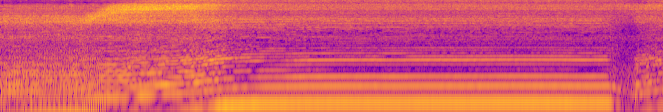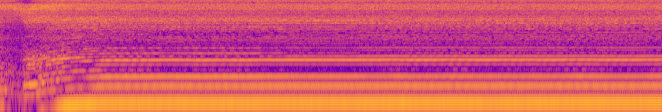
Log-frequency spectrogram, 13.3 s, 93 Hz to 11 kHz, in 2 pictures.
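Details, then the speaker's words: 30-year-old Stihl FS56 curved-shaft two-stroke string trimmer, restarted after the choke killed it: settles from a brief rev into a steady, even buzzing idle without hunting; normal idle. "Start it up again. We're back down to an idle."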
